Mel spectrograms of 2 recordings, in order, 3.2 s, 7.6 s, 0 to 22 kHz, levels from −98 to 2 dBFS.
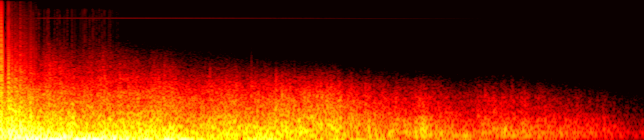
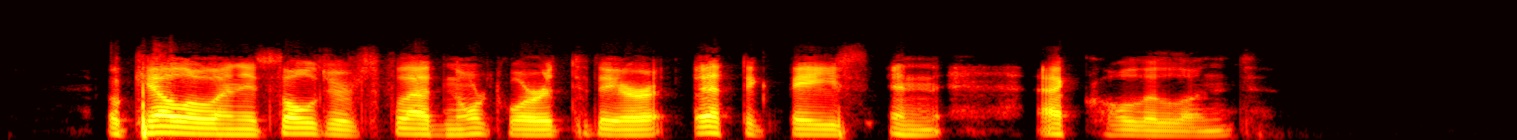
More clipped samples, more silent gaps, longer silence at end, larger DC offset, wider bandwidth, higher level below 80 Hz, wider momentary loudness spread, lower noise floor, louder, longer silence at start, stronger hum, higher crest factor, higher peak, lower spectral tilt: neither; neither; second, 1 s vs 1.45 s; neither; second, 4.6 kHz vs 6 kHz; first, -20 dBFS vs -54 dBFS; first, 22 LU vs 16 LU; second, -49 dBFS vs under -90 dBFS; first, -19 LUFS vs -22 LUFS; second, 0 s vs 0.55 s; neither; second, 14 dB vs 22 dB; about the same, 0 dBFS vs 0 dBFS; first, -10 dB/octave vs -8 dB/octave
